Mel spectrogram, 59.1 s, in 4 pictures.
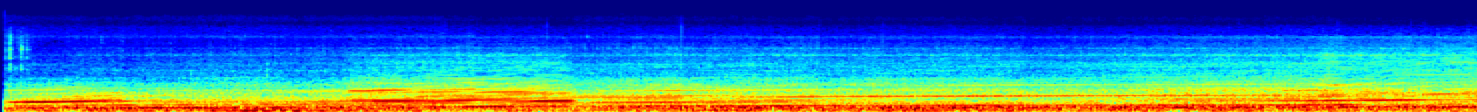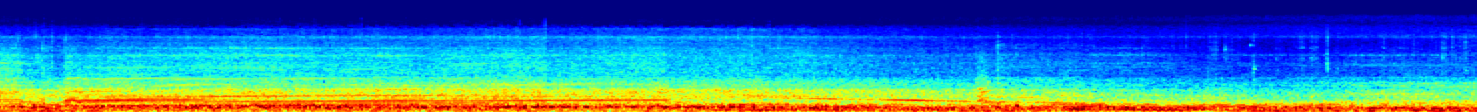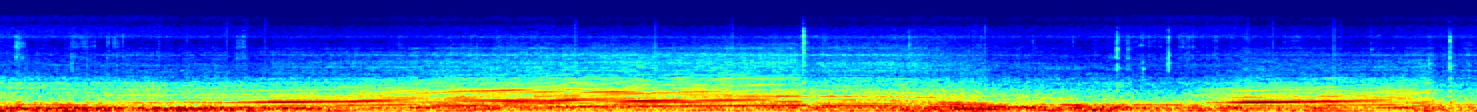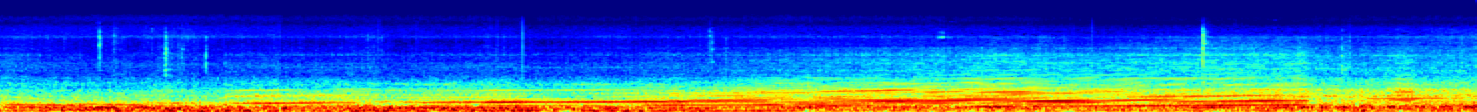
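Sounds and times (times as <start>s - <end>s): car engine accelerating: 0.0s - 59.0s
road and wind rumble: 0.0s - 59.0s.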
